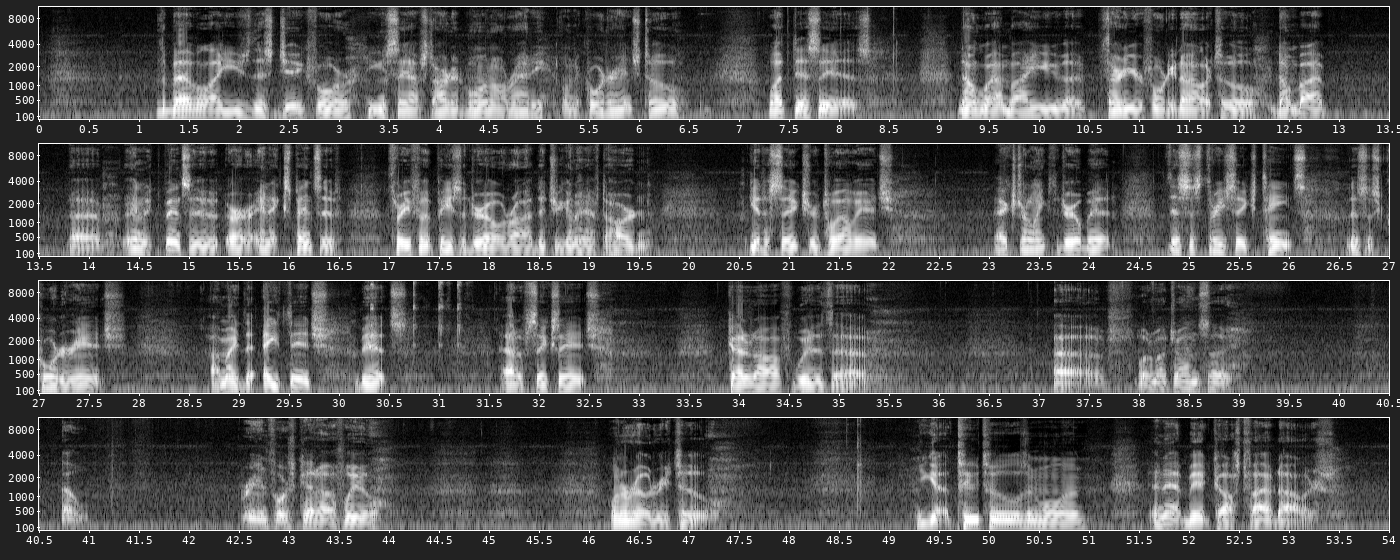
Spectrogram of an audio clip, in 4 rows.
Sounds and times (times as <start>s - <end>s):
Speech: 1.2s - 6.5s, 7.3s - 8.4s, 9.2s - 12.9s, 13.8s - 19.7s, 20.6s - 22.2s, 23.0s - 27.9s, 28.7s - 30.7s, 31.6s - 32.7s, 33.9s - 35.4s, 37.1s - 39.1s, 40.7s - 41.0s, 42.5s - 44.0s, 46.2s - 47.4s, 49.2s - 51.0s, 51.6s - 53.6s.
